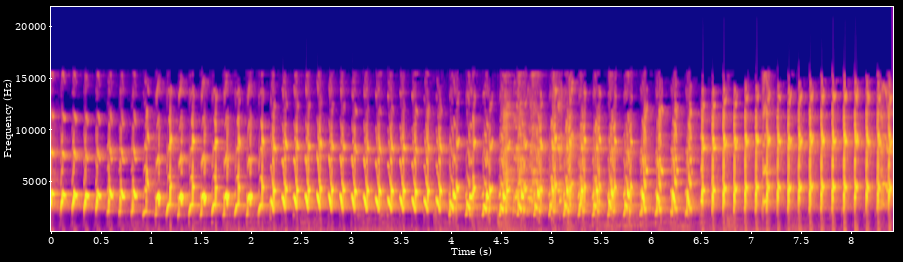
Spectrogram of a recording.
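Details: Fighter lovebird giving a long 'ngekek' song, a chattering trill kept up to provoke rival birds and start reluctant ones singing: a fast, dense, high-pitched rattle of rapid notes running almost nonstop, with slight shifts in pitch partway through.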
